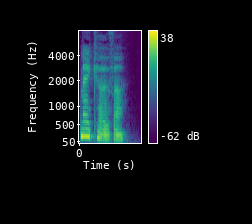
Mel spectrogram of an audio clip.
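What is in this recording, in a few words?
"makeover", British English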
